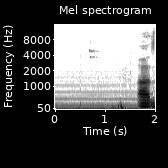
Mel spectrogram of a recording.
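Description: Steady electrical mains hum from the microphone and sound-system chain. Near the end a man starts speaking into a microphone.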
